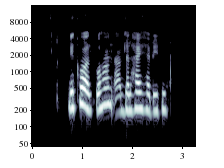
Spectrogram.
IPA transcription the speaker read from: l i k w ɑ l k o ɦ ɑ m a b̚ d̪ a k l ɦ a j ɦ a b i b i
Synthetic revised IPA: l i k w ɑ l p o ɦ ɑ n a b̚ d̪ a l ɦ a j ɦ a b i b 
